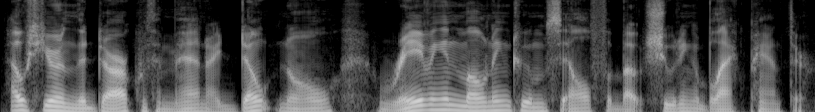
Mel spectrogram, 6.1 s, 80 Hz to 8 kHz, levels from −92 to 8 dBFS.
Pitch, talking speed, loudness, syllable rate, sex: 100 Hz, 205 wpm, -20 LUFS, 4.9 syllables/s, male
